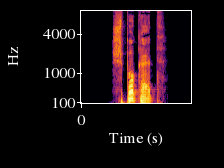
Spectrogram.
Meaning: second-person plural subjunctive I of spucken
- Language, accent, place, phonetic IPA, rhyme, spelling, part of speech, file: German, Germany, Berlin, [ˈʃpʊkət], -ʊkət, spucket, verb, De-spucket.ogg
